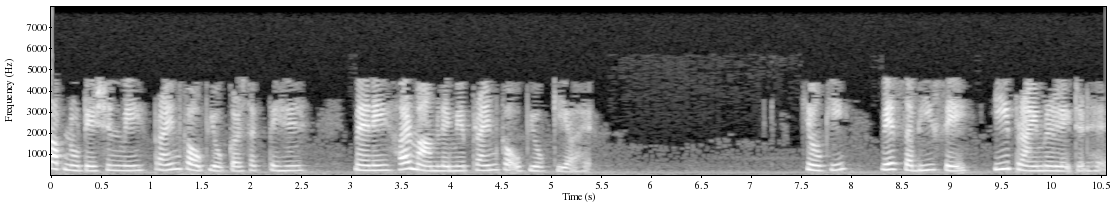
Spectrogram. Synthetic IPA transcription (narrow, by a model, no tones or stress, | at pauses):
aːpnoːʈeːʃənmẽpɾaːɪmkaʊpjoːɡ̚kɐɾsɐk̚t̪eɦɛ̃ | mɛ̃ːnehɐɾmaːmlemẽpɾaːɪmkaʔʊpjoːɡ̚kija̰ɦɛ̰ː | kjõːkiʋesɐbʱiseɦipɾaːɪmɾɪleːʈɪɖɦɛ̰ː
